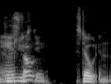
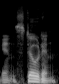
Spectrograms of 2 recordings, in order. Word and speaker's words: Stoughton: Andrew Stoughton. I always say Stoughton, yes.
